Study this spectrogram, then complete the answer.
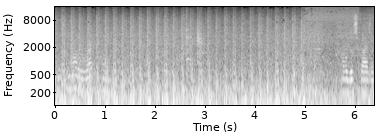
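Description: Rapid, continuous gunfire from planes in a video game air battle, dense rhythmic bursts in quick succession that stay loud throughout, with a voice talking over it.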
